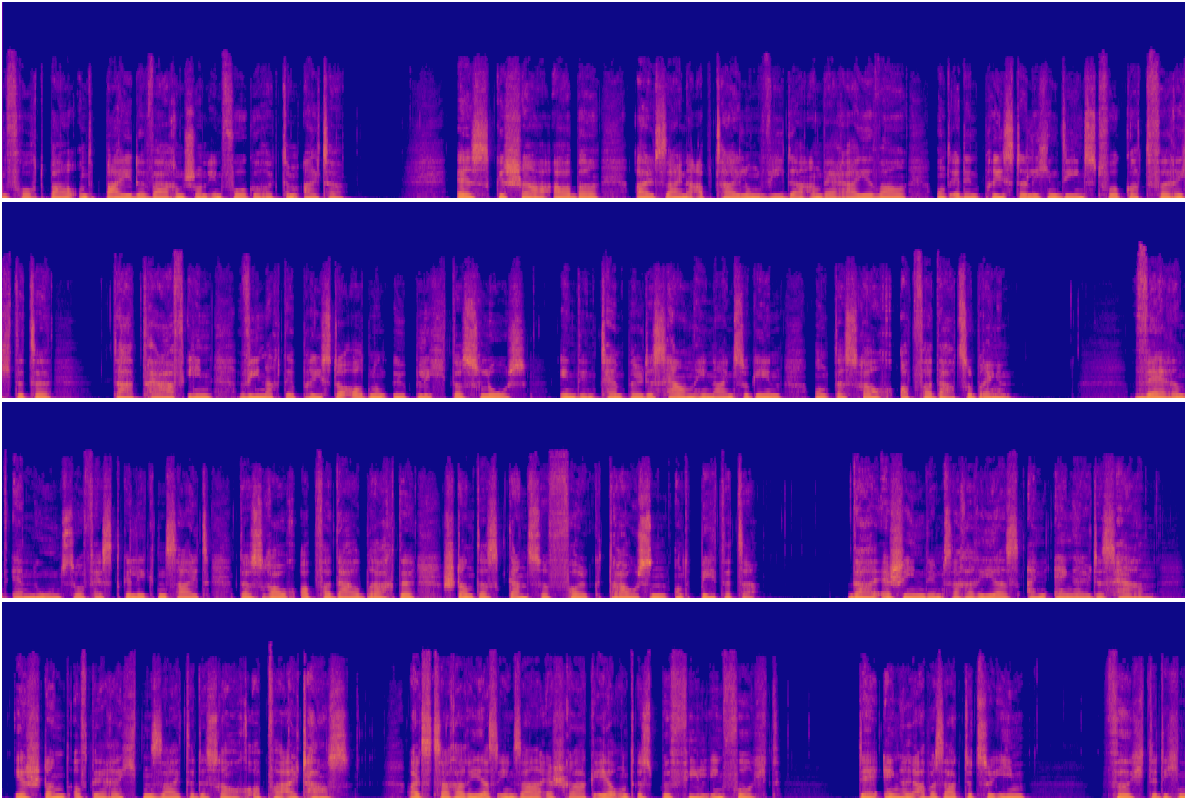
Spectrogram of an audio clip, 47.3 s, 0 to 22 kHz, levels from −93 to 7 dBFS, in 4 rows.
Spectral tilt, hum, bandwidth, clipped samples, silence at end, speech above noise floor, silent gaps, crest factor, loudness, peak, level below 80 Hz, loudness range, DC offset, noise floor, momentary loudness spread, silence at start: -5.5 dB/octave; none; 16.5 kHz; under 0.1%; 0 s; 57 dB; none; 18 dB; -31 LUFS; -12 dBFS; -70 dBFS; 2 LU; under 0.1%; -87 dBFS; 6 LU; 0 s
